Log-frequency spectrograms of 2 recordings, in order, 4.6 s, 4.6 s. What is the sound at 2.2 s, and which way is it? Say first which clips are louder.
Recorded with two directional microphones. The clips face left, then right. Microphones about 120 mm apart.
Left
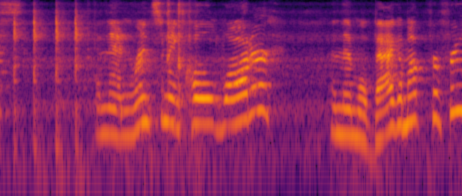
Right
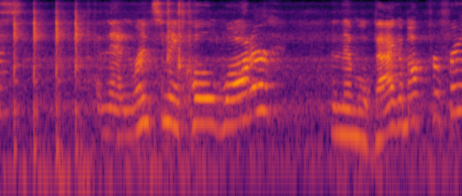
Speech: left 2 dB; 90° left.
